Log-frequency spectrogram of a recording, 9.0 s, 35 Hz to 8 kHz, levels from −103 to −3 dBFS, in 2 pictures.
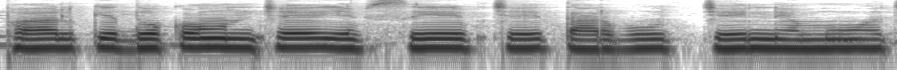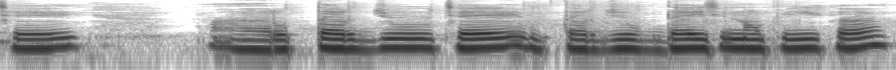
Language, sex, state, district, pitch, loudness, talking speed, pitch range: Angika, female, Bihar, Bhagalpur, 195 Hz, -27 LUFS, 100 wpm, 190-200 Hz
